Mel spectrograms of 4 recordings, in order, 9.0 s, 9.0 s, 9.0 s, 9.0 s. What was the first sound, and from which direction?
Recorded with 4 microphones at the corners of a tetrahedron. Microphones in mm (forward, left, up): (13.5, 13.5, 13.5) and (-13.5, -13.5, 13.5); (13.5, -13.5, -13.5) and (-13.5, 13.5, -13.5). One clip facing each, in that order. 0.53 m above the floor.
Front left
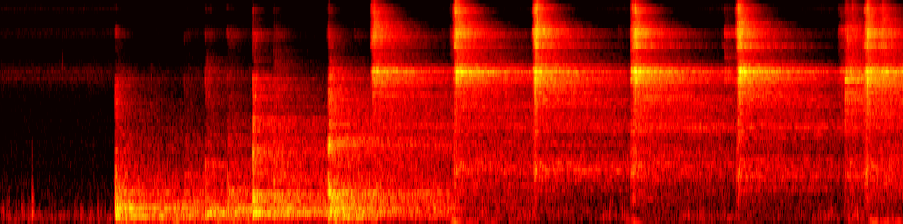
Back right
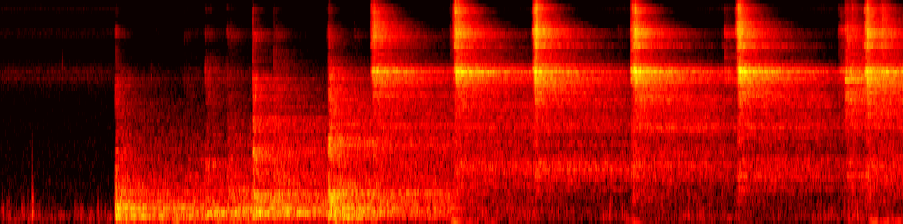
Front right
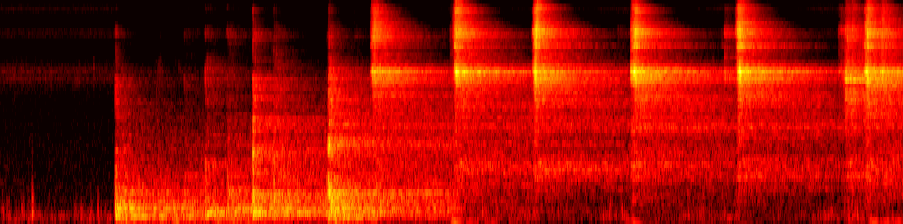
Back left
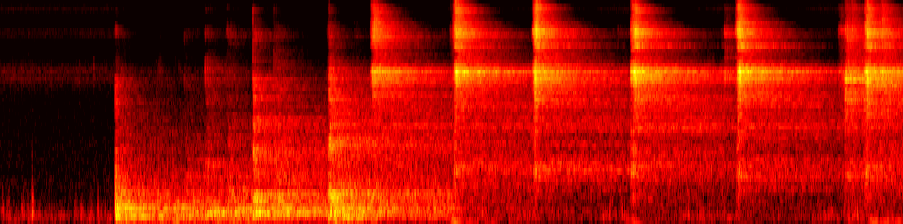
Running footsteps, 75° left.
